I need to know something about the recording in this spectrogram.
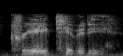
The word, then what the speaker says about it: creativity: uh the stress uh the stress is gonna be on tiv creative that's why i pronounce that t but this t is a flap t creativity because the ending of the word does not receive the stress okay creativity creativity that's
